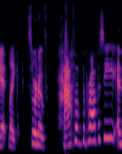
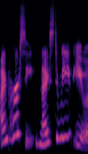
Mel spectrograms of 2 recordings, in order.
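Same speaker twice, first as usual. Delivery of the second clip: put-on little boyish voice, small and young, pitched up; 5 semitones higher than usual. Describing Percy approaching the Oracle, doing Percy's little season one voice. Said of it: "little season one voice".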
